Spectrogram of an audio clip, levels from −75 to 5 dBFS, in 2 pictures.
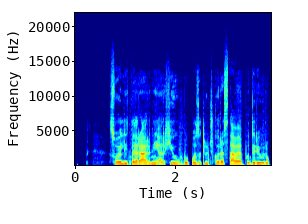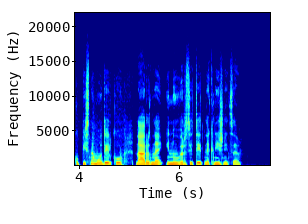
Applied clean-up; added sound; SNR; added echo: neural mask model RNNoise.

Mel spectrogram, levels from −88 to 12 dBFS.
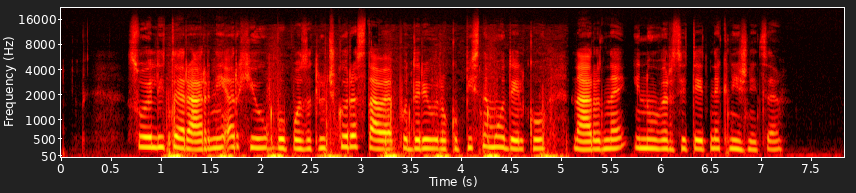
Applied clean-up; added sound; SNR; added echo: none; Walk, footsteps; 0 dB; none.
